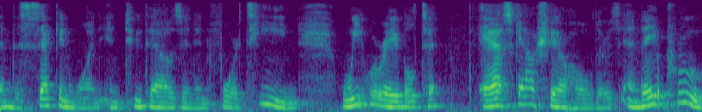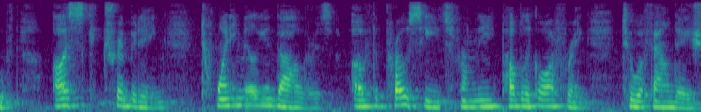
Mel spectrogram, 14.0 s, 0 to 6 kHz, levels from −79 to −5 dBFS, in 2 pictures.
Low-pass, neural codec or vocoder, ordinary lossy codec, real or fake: 5.4 kHz; vocoder, 22.05 kHz, 80 mel bands, Vocos; MP3, 32 kbps; fake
